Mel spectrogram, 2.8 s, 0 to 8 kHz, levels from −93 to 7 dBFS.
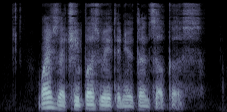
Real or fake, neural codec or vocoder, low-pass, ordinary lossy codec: fake; codec, 16 kHz, 8 kbps, FreqCodec, smaller model; 7.2 kHz; AAC, 32 kbps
